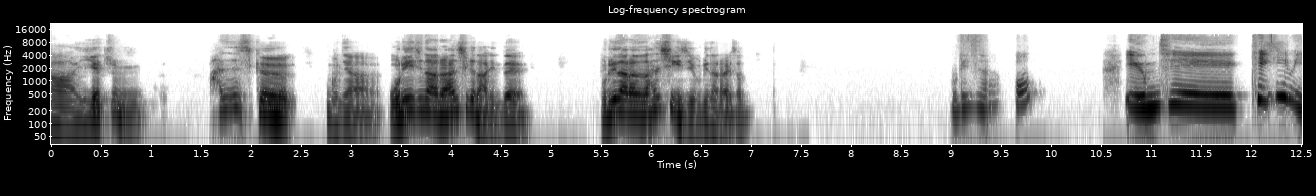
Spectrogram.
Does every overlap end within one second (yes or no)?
yes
